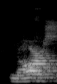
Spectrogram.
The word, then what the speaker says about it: Nourse: Norris is spelled Nourse.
